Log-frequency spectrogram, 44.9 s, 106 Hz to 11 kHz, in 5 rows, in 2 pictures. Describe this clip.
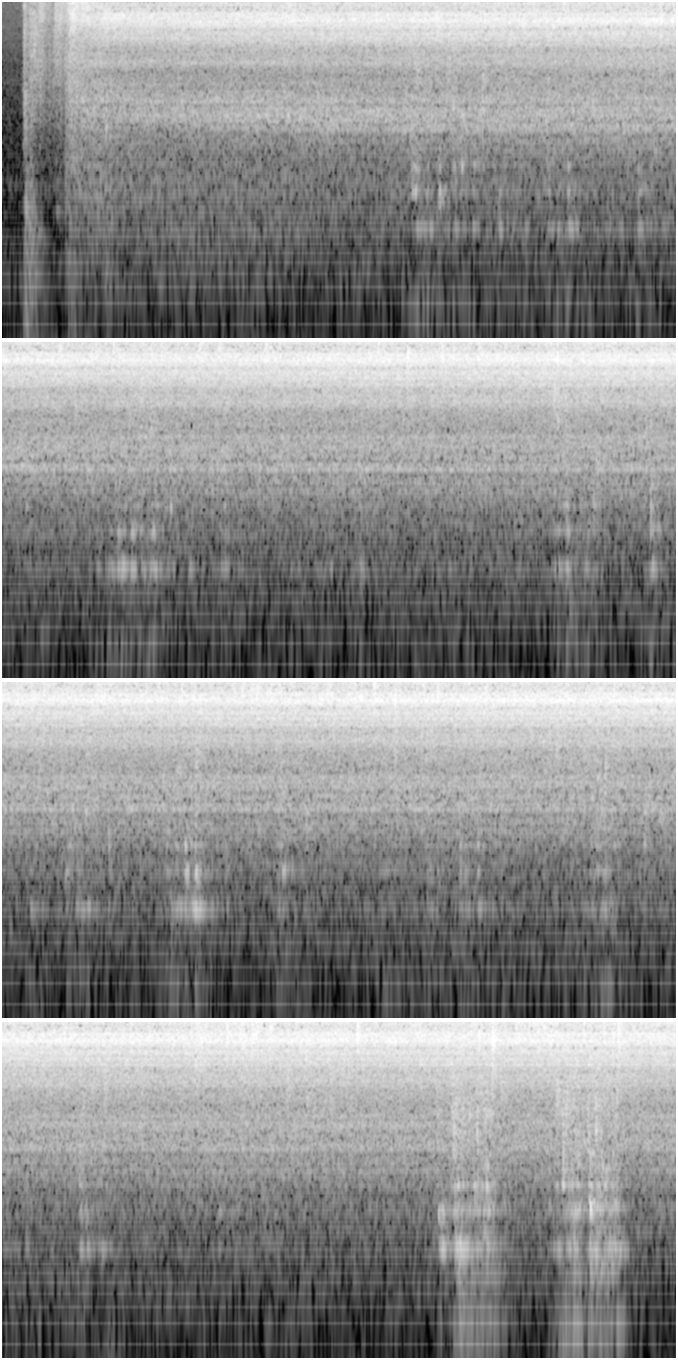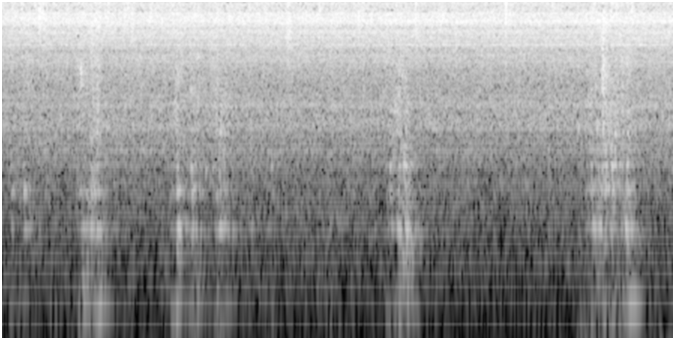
SHOWER AMBIENCE WATER 01
A shower in a dorm recorded with a Tascam DR-40
water, ambience, shower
